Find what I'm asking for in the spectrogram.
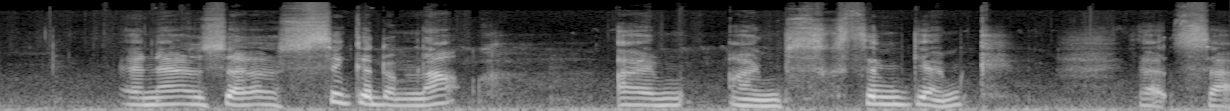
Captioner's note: in Gitxsan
